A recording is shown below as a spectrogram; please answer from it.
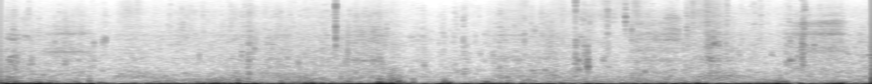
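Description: Wind buffeting an outdoor camera microphone, a loud steady rumble, over choppy water around a wading angler, with a few faint small splashes or knocks.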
